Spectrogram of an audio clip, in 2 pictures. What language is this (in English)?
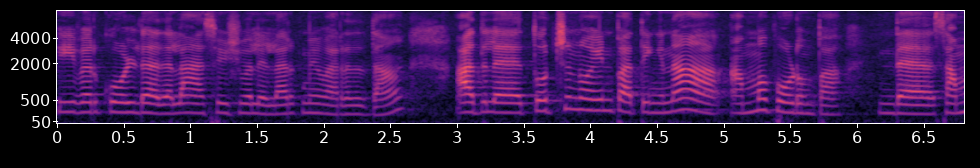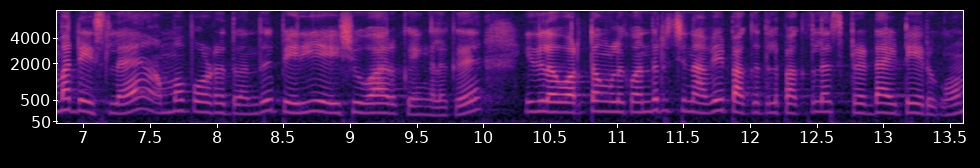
Tamil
